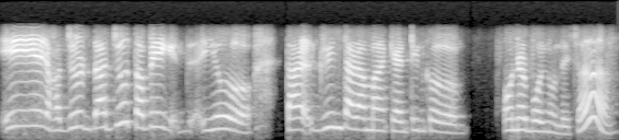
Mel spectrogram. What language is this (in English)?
Nepali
